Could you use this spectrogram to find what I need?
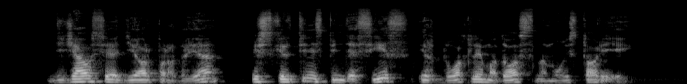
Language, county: Lithuanian, Kaunas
